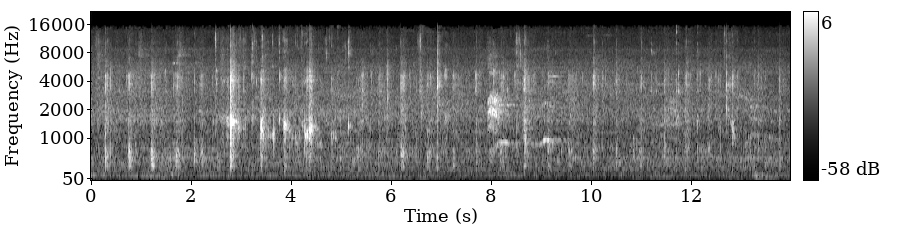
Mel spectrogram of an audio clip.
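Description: Chewing of water-soaked roasted nakumatt pieces: wet crunching with many sharp, irregular crackles, the loudest crunch about three seconds in.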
